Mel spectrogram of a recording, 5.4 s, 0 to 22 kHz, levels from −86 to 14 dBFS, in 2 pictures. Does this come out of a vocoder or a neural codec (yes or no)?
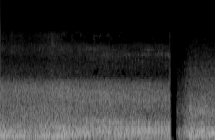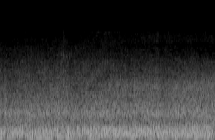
yes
